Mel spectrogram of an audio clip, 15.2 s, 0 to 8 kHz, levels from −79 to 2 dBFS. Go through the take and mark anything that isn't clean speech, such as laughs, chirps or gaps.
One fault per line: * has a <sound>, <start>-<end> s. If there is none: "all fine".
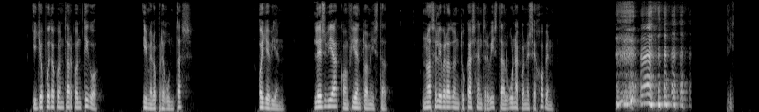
* has a laugh, 12.3-13.9 s
* has a laugh, 14.5-14.7 s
